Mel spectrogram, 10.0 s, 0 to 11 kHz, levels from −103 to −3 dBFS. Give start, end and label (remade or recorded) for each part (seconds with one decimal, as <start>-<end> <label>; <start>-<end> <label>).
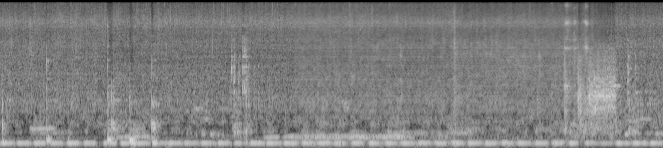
0.0-4.4 recorded; 4.4-9.1 remade; 9.1-10.0 recorded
